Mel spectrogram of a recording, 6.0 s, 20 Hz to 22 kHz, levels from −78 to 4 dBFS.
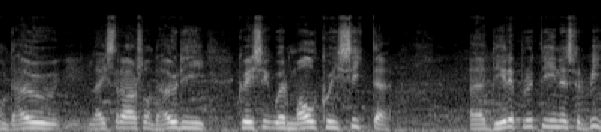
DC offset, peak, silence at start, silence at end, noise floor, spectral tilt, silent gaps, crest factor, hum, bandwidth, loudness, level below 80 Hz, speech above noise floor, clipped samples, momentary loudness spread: under 0.1%; -2 dBFS; 0 s; 0 s; -38 dBFS; -6 dB/octave; none; 16 dB; none; 13 kHz; -18 LUFS; -44 dBFS; 21 dB; under 0.1%; 11 LU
